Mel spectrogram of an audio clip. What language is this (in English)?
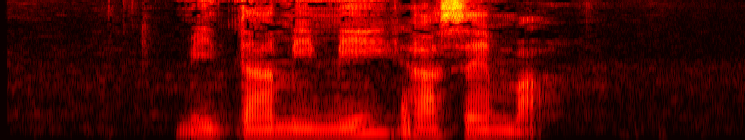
Guarani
